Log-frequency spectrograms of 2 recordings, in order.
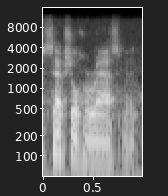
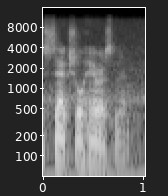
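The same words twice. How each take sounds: First: It uses the American West Coast pronunciation. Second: It uses the American East Coast pronunciation. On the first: "that would be called here on the West Coast" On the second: "on the East Coast, they pronounce it"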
